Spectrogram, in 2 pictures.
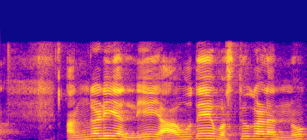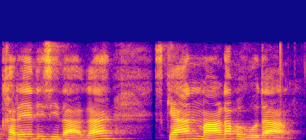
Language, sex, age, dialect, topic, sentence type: Kannada, male, 60-100, Central, banking, question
